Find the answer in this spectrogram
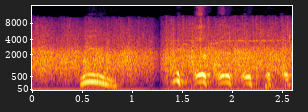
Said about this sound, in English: What was that? I want you to clap that again one more time.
